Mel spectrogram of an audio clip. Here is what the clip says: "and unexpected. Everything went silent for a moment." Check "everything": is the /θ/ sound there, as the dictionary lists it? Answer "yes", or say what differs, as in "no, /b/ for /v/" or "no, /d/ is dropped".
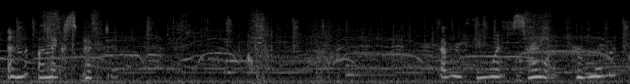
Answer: yes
